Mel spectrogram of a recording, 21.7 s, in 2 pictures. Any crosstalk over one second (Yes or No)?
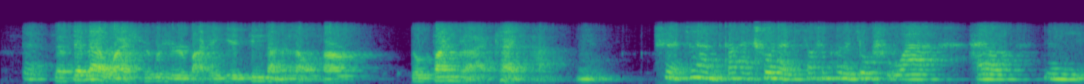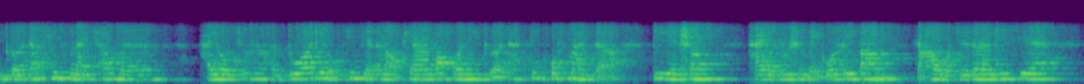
No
